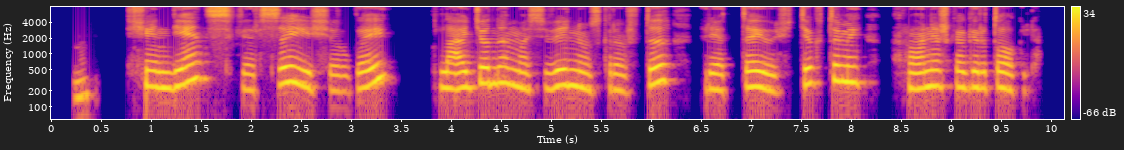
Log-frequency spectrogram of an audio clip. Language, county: Lithuanian, Kaunas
